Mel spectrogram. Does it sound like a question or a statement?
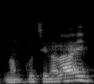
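question. It is said with a questioning intonation. The speaker asks whether you will not cook. "প্রশ্নবোধক করেন"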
